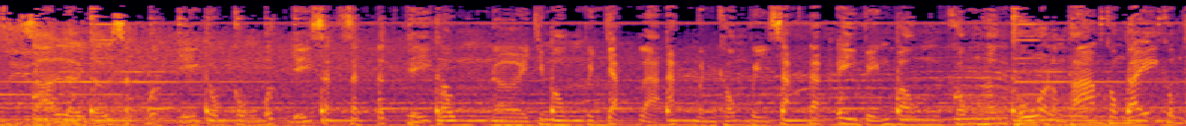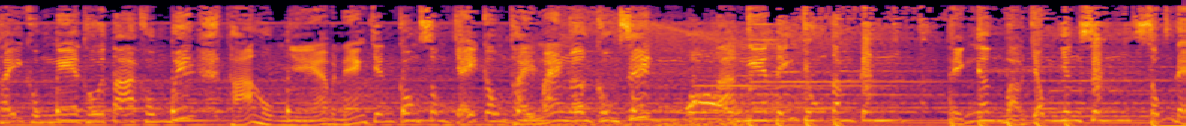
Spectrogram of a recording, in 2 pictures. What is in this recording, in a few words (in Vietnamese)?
Nhac Chuong Tieng Chuong Bat Nha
